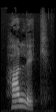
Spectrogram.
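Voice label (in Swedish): "hallick", Swedish; Uttal: [h'al:ik]; pimp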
